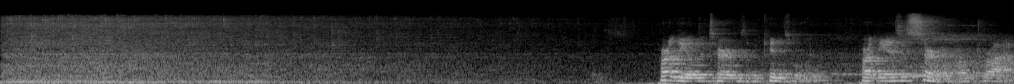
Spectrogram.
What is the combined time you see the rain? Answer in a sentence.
The rain can be heard for 10 seconds in total.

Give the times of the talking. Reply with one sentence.
The talking can be heard from 5.9 to 10.1 s.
